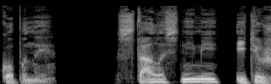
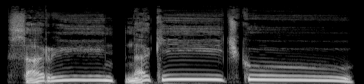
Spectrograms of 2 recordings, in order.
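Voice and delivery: high, long-held ringing call; drawn-out war cry; 13 semitones higher, much slower than usual. A narrator's reading. Robbers' cry carried through the forest close by, long and ringing. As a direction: holler it slowly across the woods. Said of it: "совсем близко пронеслось по лесу".

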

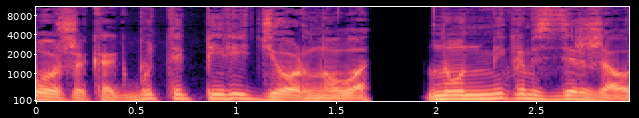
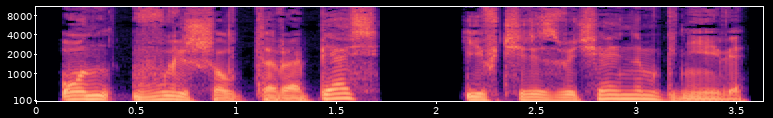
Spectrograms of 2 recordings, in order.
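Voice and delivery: plain reading voice

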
